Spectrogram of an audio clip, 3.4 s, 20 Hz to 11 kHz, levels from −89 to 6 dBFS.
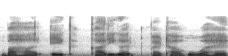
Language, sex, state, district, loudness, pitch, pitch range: Hindi, female, Chhattisgarh, Raipur, -16 LUFS, 200 Hz, 195-210 Hz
